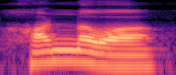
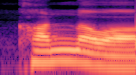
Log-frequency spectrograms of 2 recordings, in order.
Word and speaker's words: ගන්නවා: இத சில பேர் ஹன்னவா கண்ணவா அப்படி உச்சரிக்கிறது. க சத்தம். கண்ணவா. கண்ணவா.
